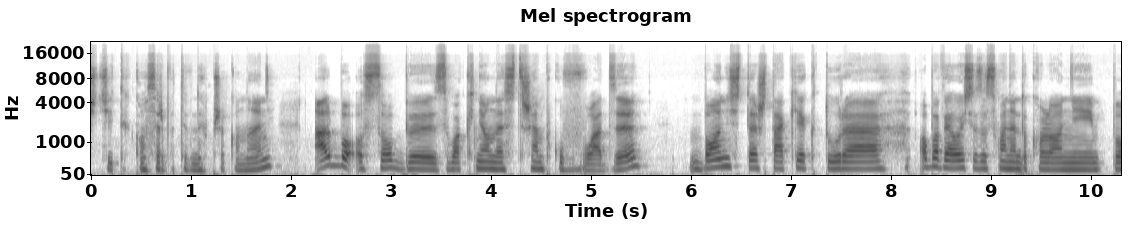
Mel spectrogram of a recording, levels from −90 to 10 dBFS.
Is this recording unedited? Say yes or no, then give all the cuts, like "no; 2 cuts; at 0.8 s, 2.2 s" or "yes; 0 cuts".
yes; 0 cuts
